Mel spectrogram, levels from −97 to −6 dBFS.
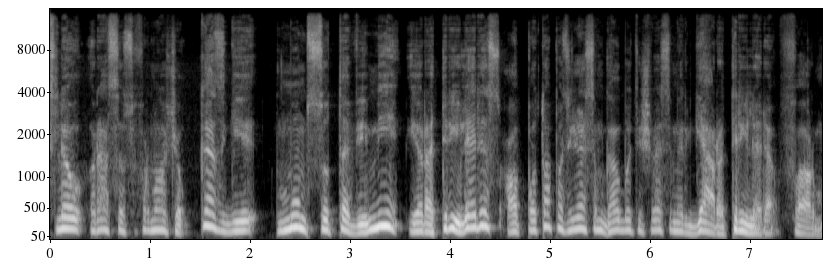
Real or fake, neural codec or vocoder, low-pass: fake; vocoder, 44.1 kHz, 128 mel bands, Pupu-Vocoder; 14.4 kHz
